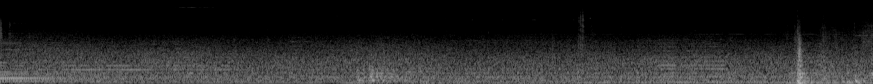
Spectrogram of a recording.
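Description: Steady city road-traffic noise: a dense, even hum of many vehicles. The last notes of the preceding music fade out in the first second or so.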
